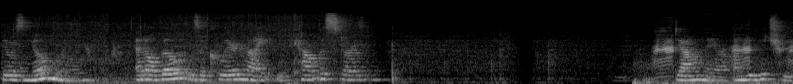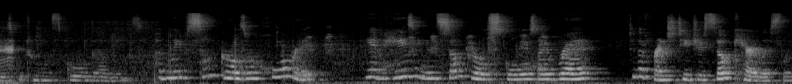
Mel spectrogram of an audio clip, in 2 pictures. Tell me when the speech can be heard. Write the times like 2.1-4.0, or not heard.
0.0-3.8, 6.8-15.8.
